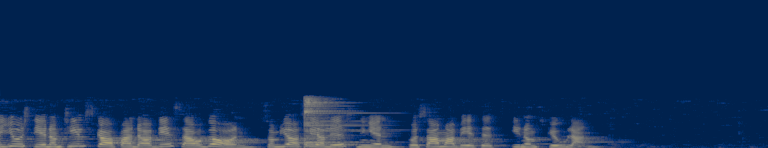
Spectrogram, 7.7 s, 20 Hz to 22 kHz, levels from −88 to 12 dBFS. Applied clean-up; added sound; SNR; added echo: classical method log-MMSE.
